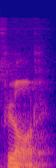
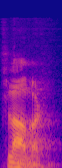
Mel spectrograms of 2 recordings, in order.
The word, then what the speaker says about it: flower: एंड फ्लावर, don't pronounce it floor, it is a mispronunciation. The exact pronunciations of this word is flower.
